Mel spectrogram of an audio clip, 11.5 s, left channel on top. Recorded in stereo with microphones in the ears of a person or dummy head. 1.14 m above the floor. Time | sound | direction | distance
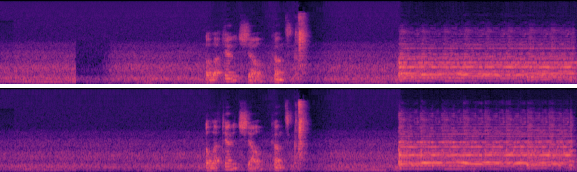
4.1 | a man speaking | 45° right (ahead or behind) | 3 m
5.9 | tearing paper | 30° right (ahead or behind) | 1.7 m
8.0 | a piano | 75° right (ahead or behind) | 2.5 m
